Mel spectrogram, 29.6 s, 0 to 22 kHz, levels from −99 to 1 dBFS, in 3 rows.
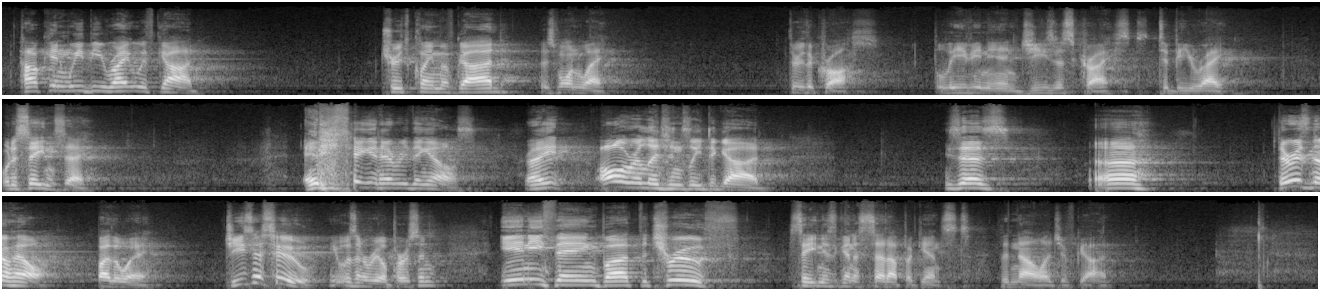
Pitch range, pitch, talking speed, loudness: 125-190 Hz, 175 Hz, 140 wpm, -17 LUFS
